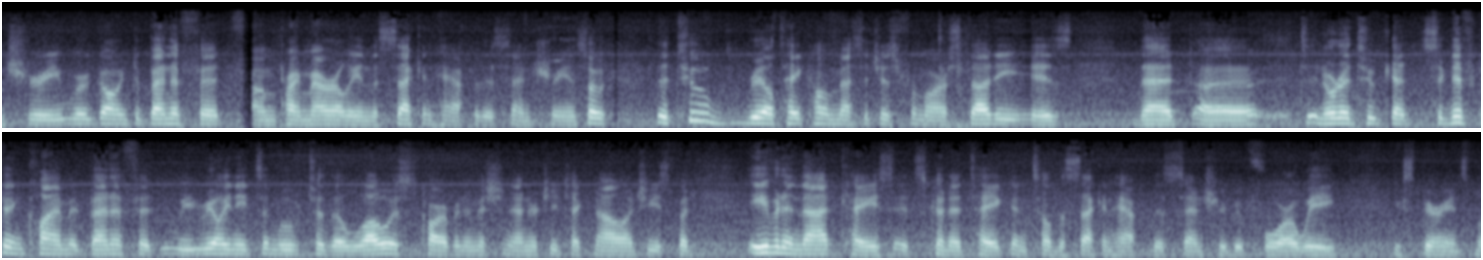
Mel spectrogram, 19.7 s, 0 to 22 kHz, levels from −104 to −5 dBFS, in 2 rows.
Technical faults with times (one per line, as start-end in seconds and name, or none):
1.59-1.70 burst of packet loss
4.07-4.11 short concealed packet loss
6.81-6.87 short concealed packet loss
8.21-8.31 burst of packet loss
9.23-9.30 short concealed packet loss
